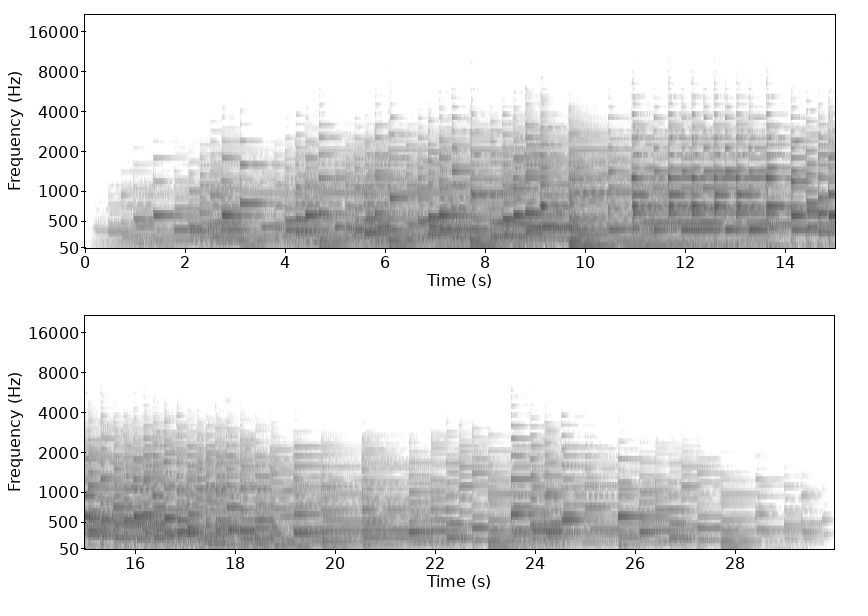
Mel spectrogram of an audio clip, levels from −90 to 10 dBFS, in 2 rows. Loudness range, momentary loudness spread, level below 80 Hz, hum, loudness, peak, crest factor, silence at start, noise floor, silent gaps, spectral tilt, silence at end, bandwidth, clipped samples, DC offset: 9 LU; 14 LU; -58 dBFS; none; -34 LUFS; -16 dBFS; 18 dB; 0.45 s; -63 dBFS; none; -9 dB/octave; 0.45 s; 7 kHz; under 0.1%; under 0.1%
